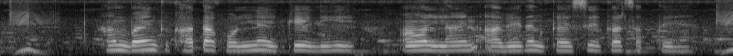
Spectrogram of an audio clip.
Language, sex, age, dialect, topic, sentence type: Hindi, female, 18-24, Awadhi Bundeli, banking, question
